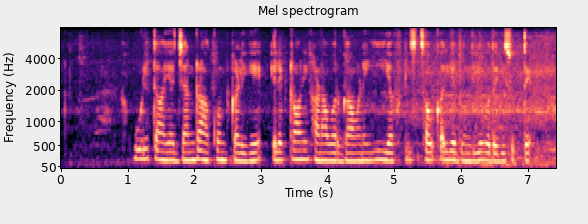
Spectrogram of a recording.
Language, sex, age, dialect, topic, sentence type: Kannada, female, 25-30, Mysore Kannada, banking, statement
